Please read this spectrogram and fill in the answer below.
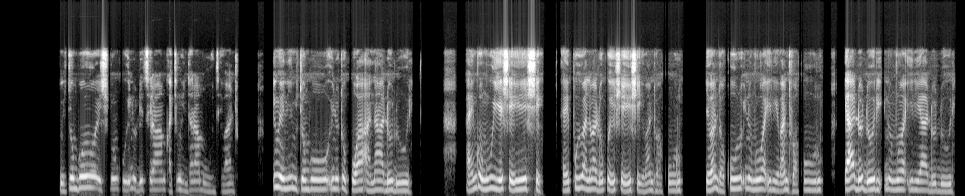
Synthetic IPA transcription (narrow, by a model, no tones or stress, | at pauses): mito̞mbo̞je̞t͡ʃiroŋɡuino̞ɗe̞t͡seɾamukatimwe̞ndaɾamod͡ze̞ʋaːntʰu̥ | imwe̞nimito̞mbo̞ino̞to̞puwaʔanaːɗo̞ɗoːri | ɦaiŋɡo̞ŋuije̞ʃe̞jeʃe̞ | ɦaipuiwanemaɗo̞ko̞e̞ʃe̞jeʃe̞jeʋantʰuʋakuːɾu | je̞ʋantʰuʋakuruʔino̞mwewaʔiɾije̞ʋantʰuʋakuɾu | jaːɗo̞ɗo̞ɾiʔino̞mwewaʔirijaːɗo̞ɗoːri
